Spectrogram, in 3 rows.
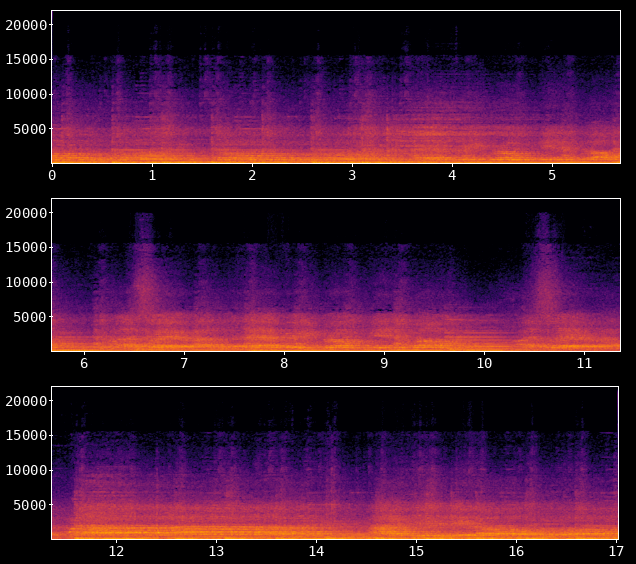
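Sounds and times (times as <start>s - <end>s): held bass notes: 0.0s - 10.5s, 11.6s - 17.0s
voices singing: 0.0s - 17.0s.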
